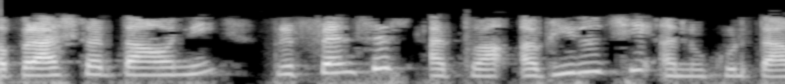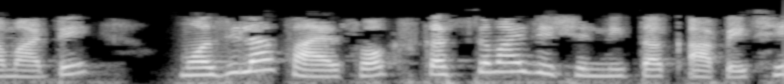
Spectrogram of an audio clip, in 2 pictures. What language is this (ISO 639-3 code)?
guj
